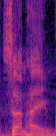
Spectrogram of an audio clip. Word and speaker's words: Samhain: Oh, yes, it's Sam Hain today. It is. Good old Sam. Sam Hain. Yeah. It's pronounced Samhain. I call it Sam Hain.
